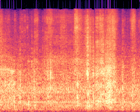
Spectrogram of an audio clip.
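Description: Faint scraping and rustling of hands handling a cardboard tablet box, with a few small clicks as it is tilted and gripped.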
